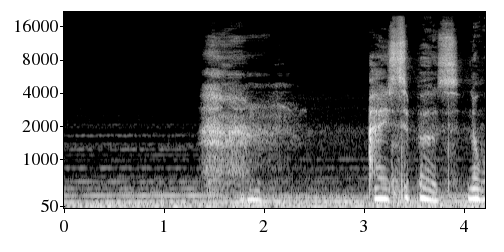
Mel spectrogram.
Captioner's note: sigh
